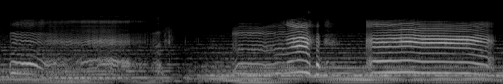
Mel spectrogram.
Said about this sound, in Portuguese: No dia seguinte, pela manhã, quando a família chegou, chamava por ela, mas ninguém respondia e os familiares começaram a procurá-la no meio das ruínas, quando ouviram de longe o choro de uma criança.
